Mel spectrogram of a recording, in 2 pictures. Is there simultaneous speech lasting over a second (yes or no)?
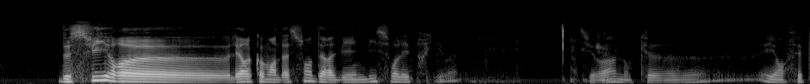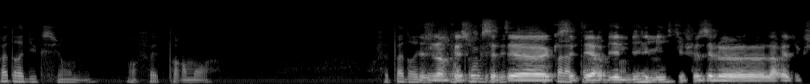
yes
